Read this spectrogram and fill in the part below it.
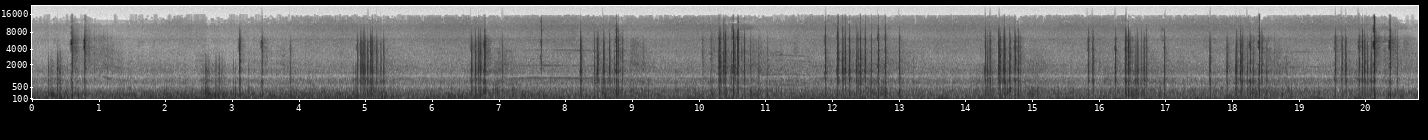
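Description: Fireworks crackle and pop sharply overhead, outdoors.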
